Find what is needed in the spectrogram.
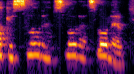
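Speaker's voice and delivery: hushed plea. Retold or imitated. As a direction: plead softly under the breath. Retelling asking nephews to slow.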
